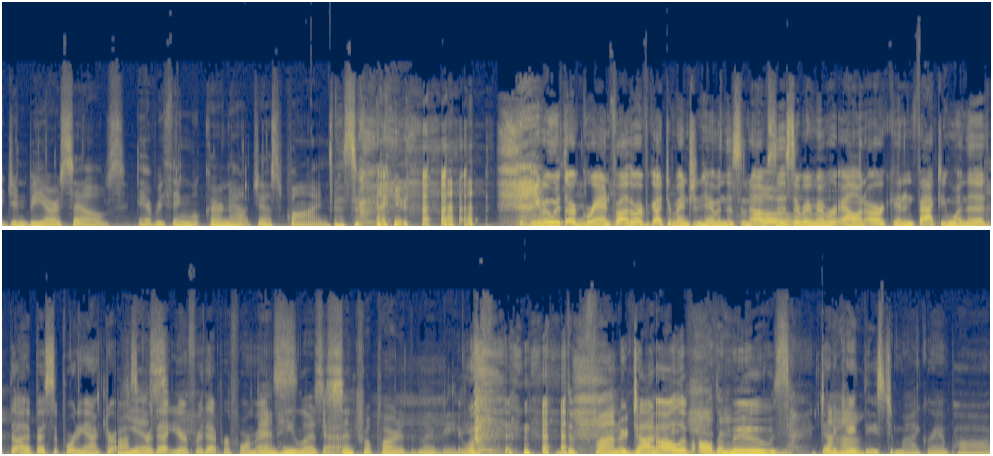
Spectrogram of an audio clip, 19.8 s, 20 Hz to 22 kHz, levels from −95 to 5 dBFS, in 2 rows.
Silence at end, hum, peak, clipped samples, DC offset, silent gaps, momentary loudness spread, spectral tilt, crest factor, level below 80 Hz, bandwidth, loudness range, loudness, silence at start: 0 s; none; -2 dBFS; under 0.1%; under 0.1%; none; 9 LU; -5.5 dB/octave; 12 dB; -38 dBFS; 15.5 kHz; 5 LU; -16 LUFS; 0 s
